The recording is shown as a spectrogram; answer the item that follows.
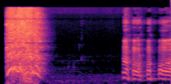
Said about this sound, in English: Was that my hype? No, that was a sneeze.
